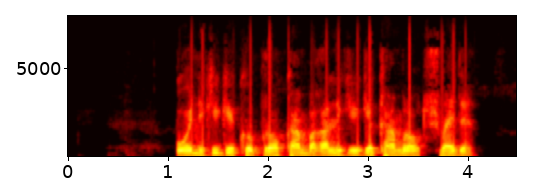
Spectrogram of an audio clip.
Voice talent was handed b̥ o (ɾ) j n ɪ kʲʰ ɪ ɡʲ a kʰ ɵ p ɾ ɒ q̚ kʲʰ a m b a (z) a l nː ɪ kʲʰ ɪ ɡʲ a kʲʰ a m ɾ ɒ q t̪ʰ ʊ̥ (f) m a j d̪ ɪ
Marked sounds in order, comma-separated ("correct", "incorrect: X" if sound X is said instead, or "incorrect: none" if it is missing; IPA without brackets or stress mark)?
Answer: incorrect: none, incorrect: ʁ, incorrect: ʃ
